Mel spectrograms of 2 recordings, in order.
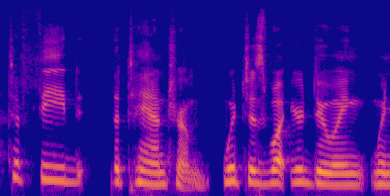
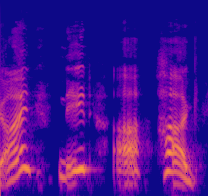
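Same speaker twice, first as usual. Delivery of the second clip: put-on child voice; 12 semitones higher, slower than usual. Child asking for hug, voiced.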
